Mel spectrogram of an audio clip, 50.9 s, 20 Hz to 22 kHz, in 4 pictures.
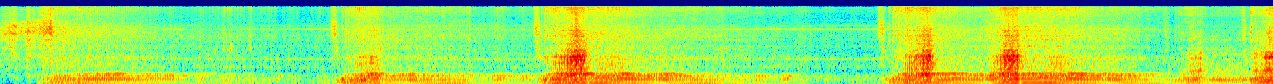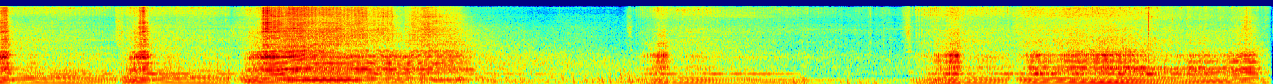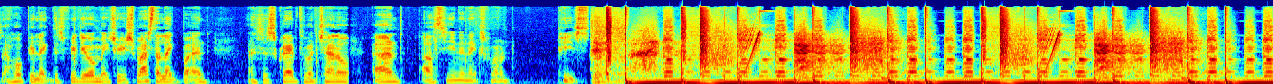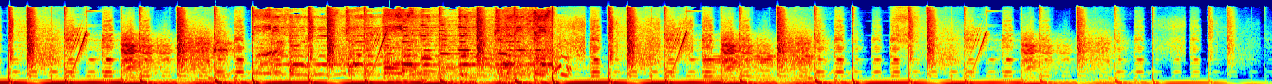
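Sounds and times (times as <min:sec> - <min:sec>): car engine idling and revving: 0:00.0 - 0:25.5, 0:31.5 - 0:50.9.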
